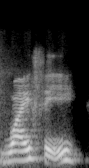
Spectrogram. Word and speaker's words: YFI: so not give but uh how do i pronounce it correctly i don't know so it's wifey and we have it on starbucks so it's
